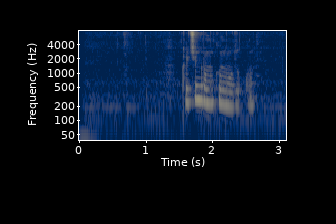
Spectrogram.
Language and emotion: Russian, neutral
